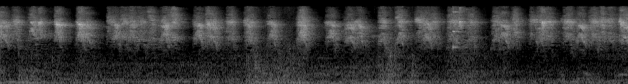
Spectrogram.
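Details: Saffron finch nestlings from a captive Venezuelan-line cross clamour as they are fed, giving rapid, rasping hiss-like squawks in quick overlapping bursts, several per second, with no other sounds.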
